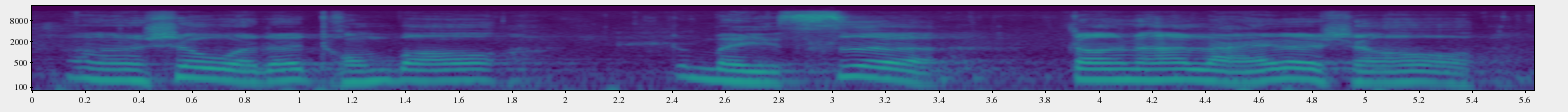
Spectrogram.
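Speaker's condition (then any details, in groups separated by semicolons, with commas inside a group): Cerebral palsy; birth oxygen deprivation; speech impediment, needs extra time, uses interpreter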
